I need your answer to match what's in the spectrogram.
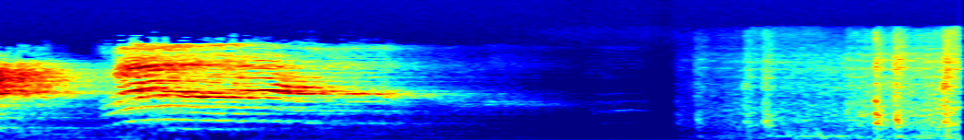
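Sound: train rolling on rails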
